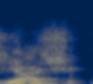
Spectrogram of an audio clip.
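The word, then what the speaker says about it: Yeshua: it wrong yashu sorry I said Yahoo but it's yashu yashu I had to think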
